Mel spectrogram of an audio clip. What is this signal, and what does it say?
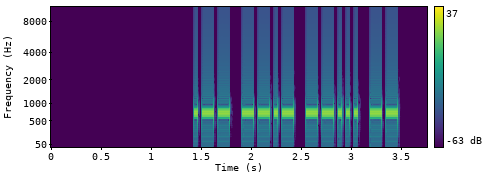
Morse code, heard as a keyed tone, about 30 wpm, 700 Hz. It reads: WQ7M
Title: USA Call Signs - 4 Characters - Repeated 3x - 30wpm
